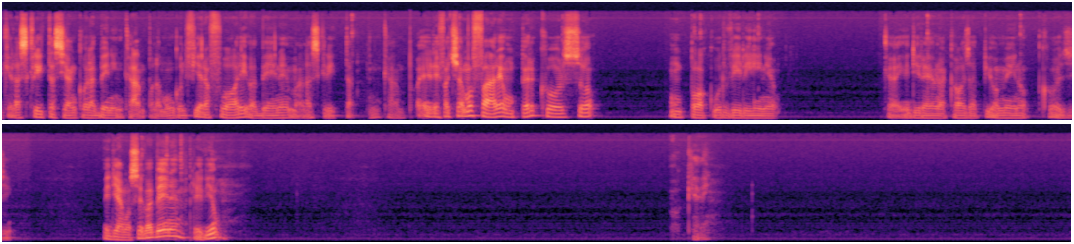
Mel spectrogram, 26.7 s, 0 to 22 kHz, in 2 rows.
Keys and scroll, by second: 16.0 space.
